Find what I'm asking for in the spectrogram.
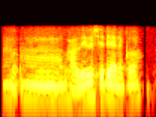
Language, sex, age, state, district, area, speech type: Assamese, male, 30-45, Assam, Sonitpur, rural, conversation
